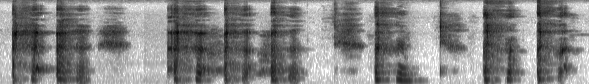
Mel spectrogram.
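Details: Adult woman with a slight cough deliberately performing a coughing challenge: about ten forceful, rough coughs and throat-clearing hacks separated by brief silences; acted cough.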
